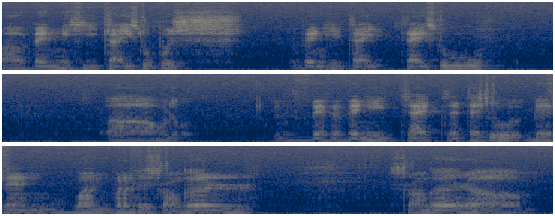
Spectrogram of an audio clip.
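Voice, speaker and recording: A man's somewhat breathy, medium-pitched voice, monotone and flat, at a very slow pace with long, frequent pauses. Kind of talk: casual talk to camera. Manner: unscripted, halting.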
